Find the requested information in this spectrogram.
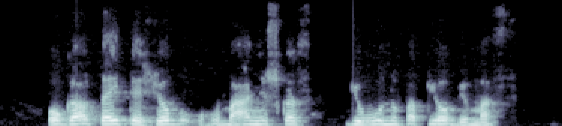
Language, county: Lithuanian, Telšiai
